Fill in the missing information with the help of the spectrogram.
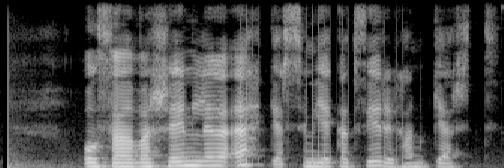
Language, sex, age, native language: Icelandic, female, 40-49, Icelandic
